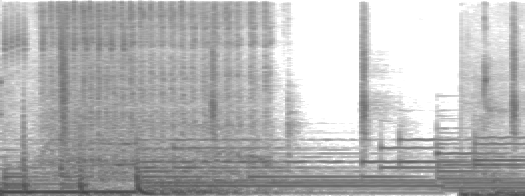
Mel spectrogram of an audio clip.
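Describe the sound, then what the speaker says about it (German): Sewing machine running a seam on a midi skirt right into the point, stitching to the very tip so the last stitch lands off the fabric; a close, steady mechanical whir with a brief stop and restart, no talking. "nähen jetzt einmal bis in die Spitze rein, sodass der letzte Stich außerhalb unseres Stoffes endet"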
